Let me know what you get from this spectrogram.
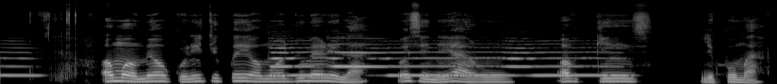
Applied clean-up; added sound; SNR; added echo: none; Wind instrument, woodwind instrument; 5 dB; none.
